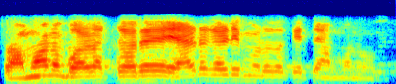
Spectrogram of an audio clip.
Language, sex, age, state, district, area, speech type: Kannada, male, 45-60, Karnataka, Belgaum, rural, conversation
